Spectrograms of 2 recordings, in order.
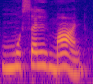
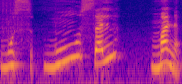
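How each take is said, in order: First: मुसलमान with a long aa in मान; correct pronunciation. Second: मुसलमन read slowly, short a in the last syllable; wrong spelling read out. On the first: Teacher giving the correct form मुसलमान, long aa. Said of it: "लेकिन होता क्या है". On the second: Teacher reading the pupils' misspelling मुसलमन, drawn out. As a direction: sound out मुसलमन with a clipped मन ending. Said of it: "होता है मुसलमान". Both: Shown as a demonstration.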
